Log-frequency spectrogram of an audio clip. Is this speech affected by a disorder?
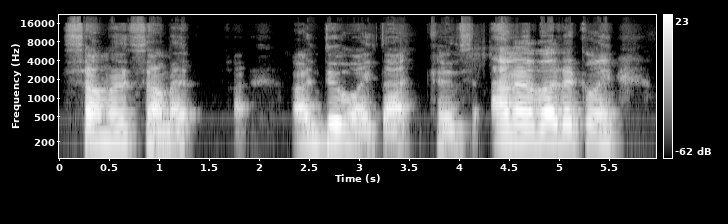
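Yes: cerebral palsy.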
